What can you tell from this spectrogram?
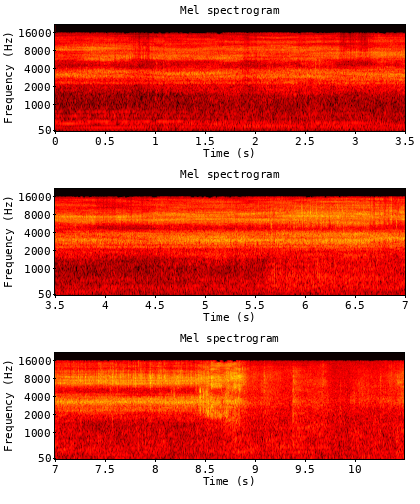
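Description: Running water hissing and splashing steadily as it is poured over a body being washed. The flow gets heavier about halfway through, with a brief louder rush near the end.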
